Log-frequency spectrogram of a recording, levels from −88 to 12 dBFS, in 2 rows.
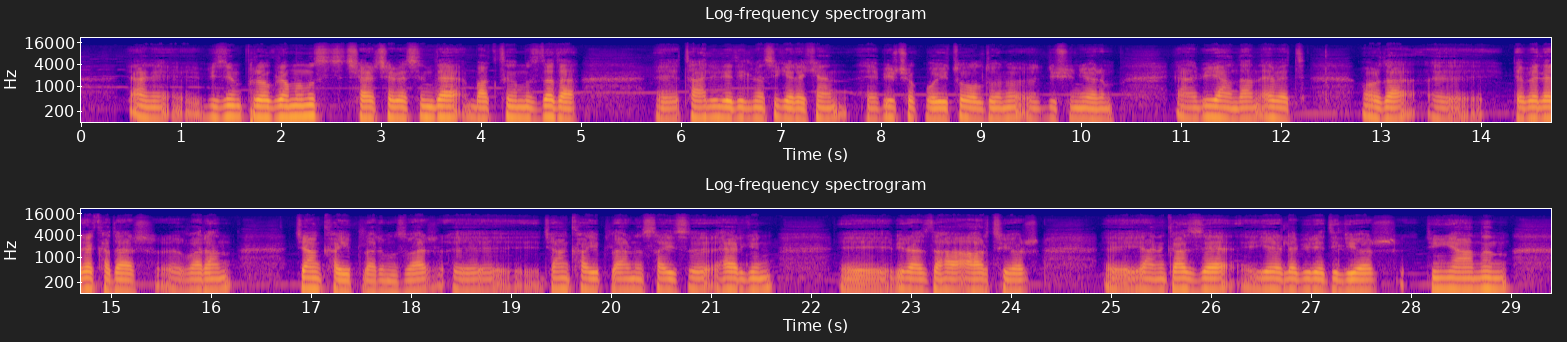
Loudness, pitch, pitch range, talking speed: -19 LUFS, 130 Hz, 125-140 Hz, 90 wpm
